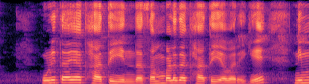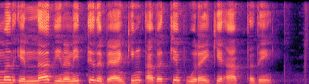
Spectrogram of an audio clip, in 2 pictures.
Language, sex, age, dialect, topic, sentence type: Kannada, female, 25-30, Coastal/Dakshin, banking, statement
